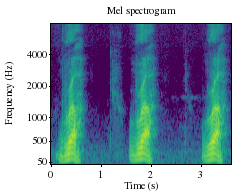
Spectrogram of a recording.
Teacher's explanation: we don't move our tongue, we just make the kissing shape with our lips, and we can successfully make the sound of R, R. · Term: R sound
